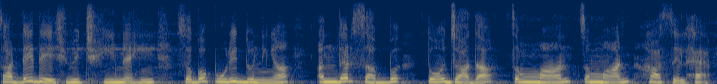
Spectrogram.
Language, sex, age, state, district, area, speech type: Punjabi, female, 18-30, Punjab, Tarn Taran, urban, spontaneous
